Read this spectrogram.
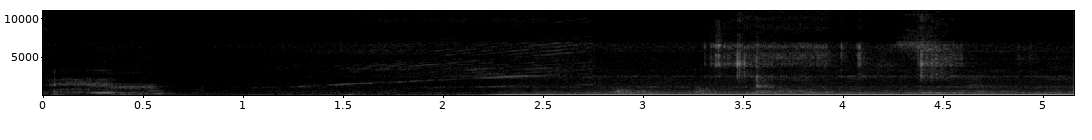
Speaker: okay you can hear the HDS working you can also hear the reverberations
